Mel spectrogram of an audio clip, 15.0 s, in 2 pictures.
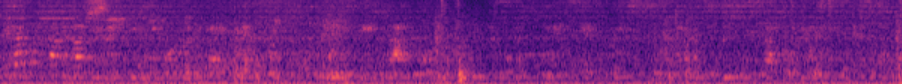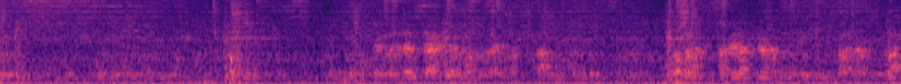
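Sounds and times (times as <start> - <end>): diesel railcar rumbling: 0.0 - 15.0
sharp rail clacks: 13.0 - 15.0.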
